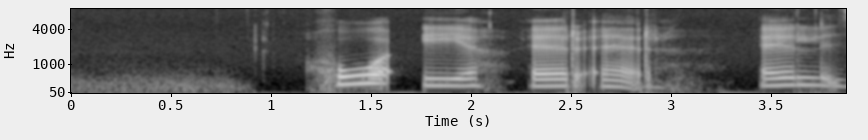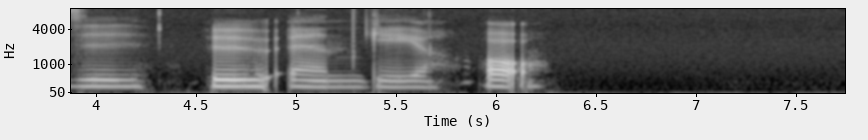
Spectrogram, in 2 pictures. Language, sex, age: Swedish, female, 28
